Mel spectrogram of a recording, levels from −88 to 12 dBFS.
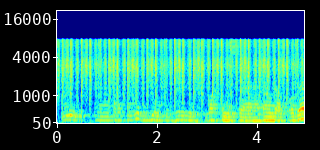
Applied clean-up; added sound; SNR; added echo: none; Rattle (instrument); -2 dB; reverberation time 0.8 s.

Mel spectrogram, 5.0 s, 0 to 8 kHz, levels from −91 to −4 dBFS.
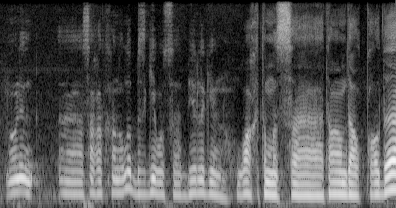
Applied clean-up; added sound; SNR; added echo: none; none; none; none.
